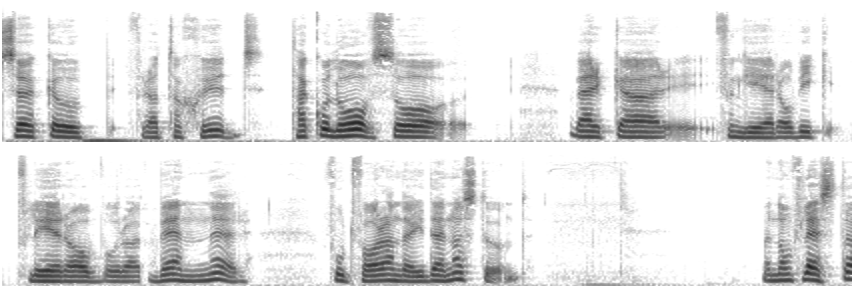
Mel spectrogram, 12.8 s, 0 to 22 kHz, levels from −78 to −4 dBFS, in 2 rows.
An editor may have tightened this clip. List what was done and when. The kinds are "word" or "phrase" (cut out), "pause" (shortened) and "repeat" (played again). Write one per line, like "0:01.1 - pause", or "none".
0:00.9 - word
0:02.0 - pause
0:05.3 - word
0:06.5 - phrase
0:07.4 - word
